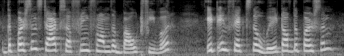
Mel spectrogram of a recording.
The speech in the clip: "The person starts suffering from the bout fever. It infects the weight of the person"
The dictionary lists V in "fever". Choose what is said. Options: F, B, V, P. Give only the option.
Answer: V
